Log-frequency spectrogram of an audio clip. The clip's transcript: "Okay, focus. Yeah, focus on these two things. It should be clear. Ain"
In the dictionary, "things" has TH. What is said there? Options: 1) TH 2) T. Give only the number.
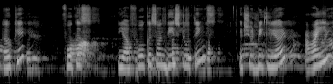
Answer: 2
